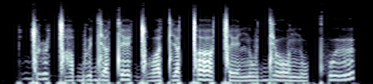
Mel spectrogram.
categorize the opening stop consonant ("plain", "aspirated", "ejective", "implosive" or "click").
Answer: click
